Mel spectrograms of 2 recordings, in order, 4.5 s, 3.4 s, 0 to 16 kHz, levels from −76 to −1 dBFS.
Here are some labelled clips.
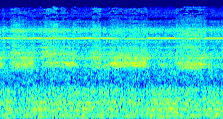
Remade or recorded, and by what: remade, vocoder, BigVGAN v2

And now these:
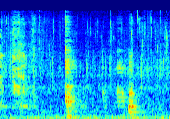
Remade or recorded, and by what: recorded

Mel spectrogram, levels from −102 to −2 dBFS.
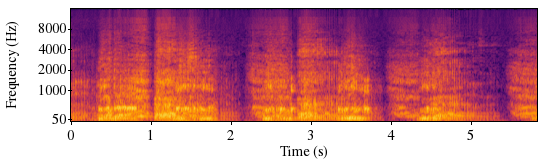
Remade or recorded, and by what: recorded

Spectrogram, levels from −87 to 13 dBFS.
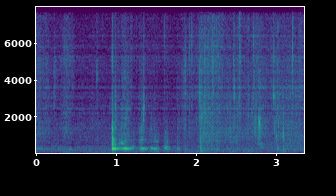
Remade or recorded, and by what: remade, codec, SNAC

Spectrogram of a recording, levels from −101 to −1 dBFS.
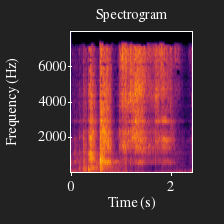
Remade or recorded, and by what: remade, codec, ZipCodec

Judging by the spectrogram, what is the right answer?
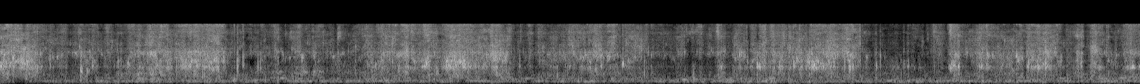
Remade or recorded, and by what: remade, codec, HILCodec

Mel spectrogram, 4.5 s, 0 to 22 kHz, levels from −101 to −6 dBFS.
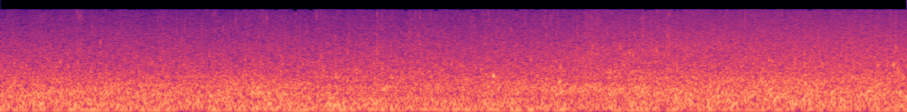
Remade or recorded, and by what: recorded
